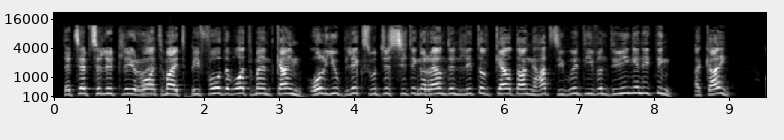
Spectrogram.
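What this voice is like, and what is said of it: Put-on Afrikaner South African accent. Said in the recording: “this is South Africa, mate. This is an Afrikaner accent”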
